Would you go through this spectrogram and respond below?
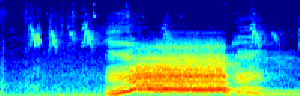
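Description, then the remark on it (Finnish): A single loud, drawn-out cow moo lasts over a second, while small birds chirp and twitter faintly in the background before and after, in a spring forest where three cows have come through an opened gate. “Kolme lehmää rynnistää ja loikkii ketterästi avatun portin takaa keväiseen metsään.”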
